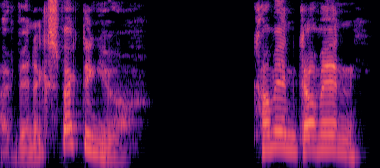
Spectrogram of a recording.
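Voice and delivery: put-on soft elderly woman's voice. A game narrator voices a woman greeting the players at an open door, in a soft elderly woman's voice. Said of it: "you hear a soft voice, sounds like an elderly woman".

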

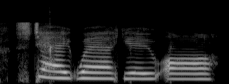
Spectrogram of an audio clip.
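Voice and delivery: slow, level, dead flat, droning robot voice. With a line stuck in their head, the speaker does a Dalek voice. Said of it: "A Dalek just being like".

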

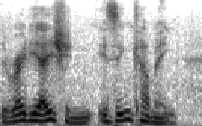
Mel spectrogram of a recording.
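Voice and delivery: ordinary talk

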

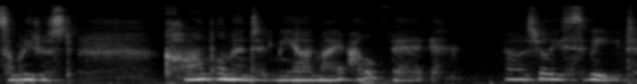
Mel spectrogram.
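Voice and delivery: short of breath, winded. Talking to viewers after walking up the stairs, out of breath. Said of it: "I'm out of breath from walking up the stairs".

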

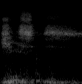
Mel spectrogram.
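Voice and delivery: soft whispered voice. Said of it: "I will tell you what to whisper".

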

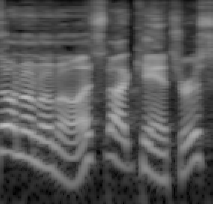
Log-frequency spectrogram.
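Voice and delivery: usual speaking voice

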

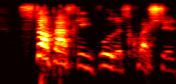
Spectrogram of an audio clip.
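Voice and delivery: quick, sharp, irritable snapping tone. The king answers Bartholomew's question, snapping at him. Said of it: "snapped the king".

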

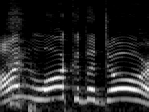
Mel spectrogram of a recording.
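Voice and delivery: high, slow, mild mock yell.

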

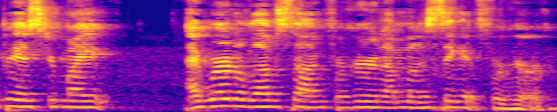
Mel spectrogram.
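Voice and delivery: ordinary talk, nothing marked

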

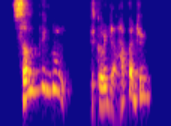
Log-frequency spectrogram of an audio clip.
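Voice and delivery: put-on high, cute Indian accent. Retelling how he closed a prayer, in a cute indian accent. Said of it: "with this cute Indian accent".

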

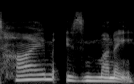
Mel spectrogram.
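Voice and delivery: ordinary delivery

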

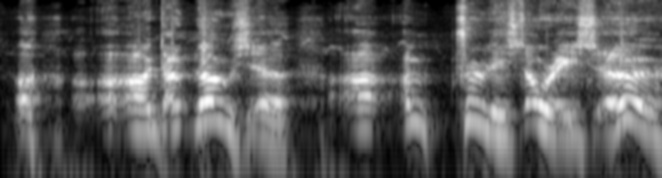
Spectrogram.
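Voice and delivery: stammering. Reading a story, the narrator voices Richard answering a question, stammering. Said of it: "Richard stammered".

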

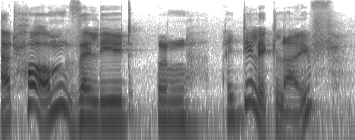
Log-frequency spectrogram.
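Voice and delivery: put-on German accent. Quoting a German-born man on Batman and Robin, in a fake German accent. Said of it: "I'm going to use a fakey German accent".

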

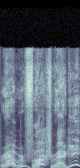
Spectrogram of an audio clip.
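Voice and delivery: animated dog character voice. Discussing salary cap trouble with the guys, the speaker answers his own request, Scooby-Doo voice. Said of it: "we're fucked in a Scooby-Doo voice".

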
